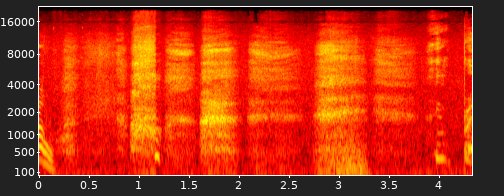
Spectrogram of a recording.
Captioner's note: richard whimpers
